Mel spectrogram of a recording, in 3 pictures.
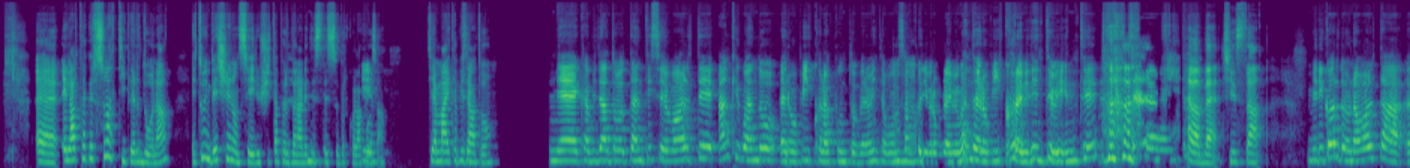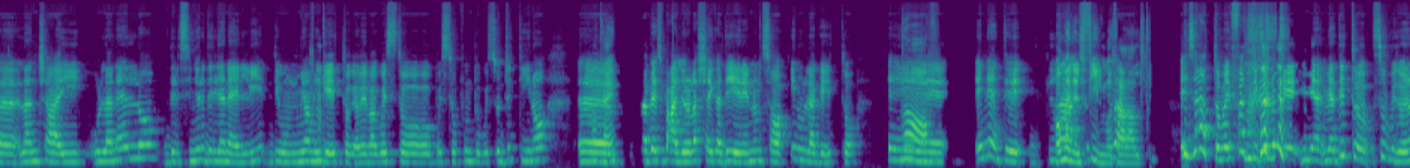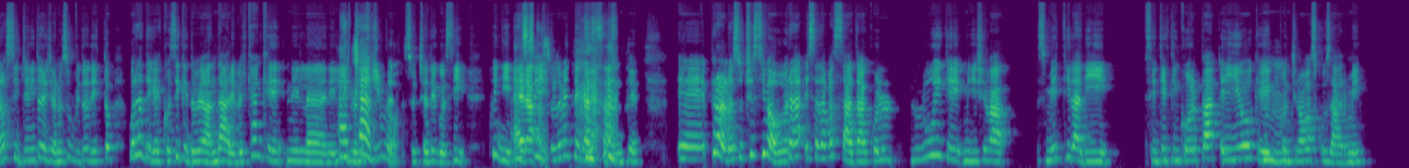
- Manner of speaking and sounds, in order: other background noise; tapping; laughing while speaking: "quando ero piccola evidentemente. Eh"; chuckle; snort; snort; giggle; chuckle
- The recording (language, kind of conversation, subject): Italian, unstructured, Come gestisci il senso di colpa quando commetti un errore grave?
- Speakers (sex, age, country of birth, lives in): female, 20-24, Italy, Italy; female, 20-24, Italy, Italy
